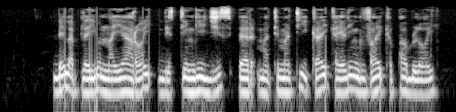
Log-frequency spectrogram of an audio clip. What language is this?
Esperanto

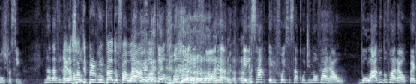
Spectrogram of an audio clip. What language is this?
Portuguese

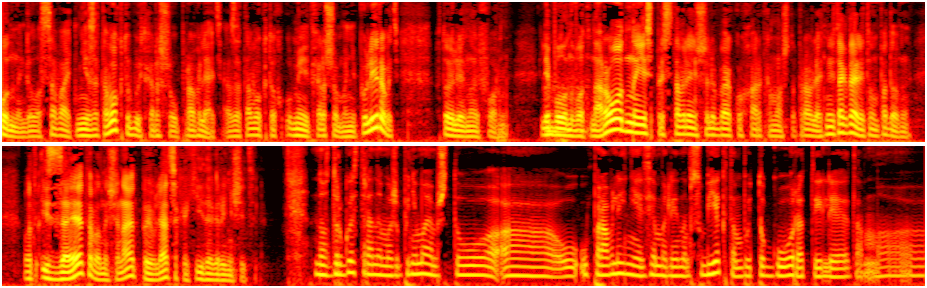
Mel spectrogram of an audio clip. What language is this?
Russian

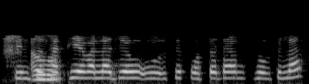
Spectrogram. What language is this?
Odia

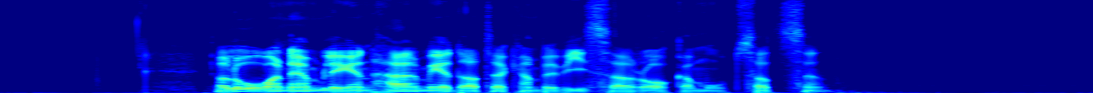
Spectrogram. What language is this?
Swedish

